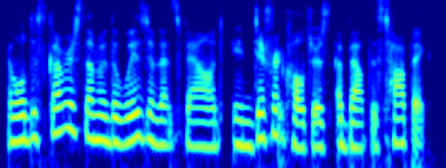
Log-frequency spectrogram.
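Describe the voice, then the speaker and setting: A middle-aged woman hosting a podcast. She reads a scripted talk in a calm, measured way, and a sore throat leaves her voice slightly raspy. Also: medium pitch, no room sound, clean studio sound. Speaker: podcast host.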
